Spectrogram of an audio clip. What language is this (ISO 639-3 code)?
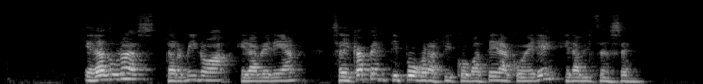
eus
